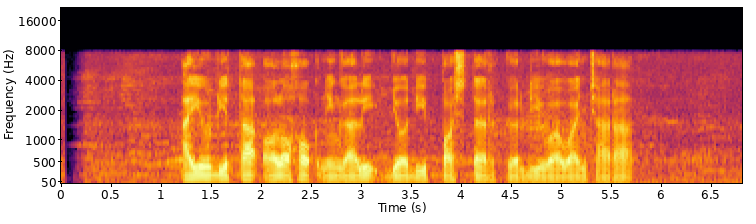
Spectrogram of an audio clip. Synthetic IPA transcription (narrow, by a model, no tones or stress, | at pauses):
ʔajudit̪aʔɔlɔhɔk̚niŋɡalid͡ʒɔdipɔst̪ərkɨrdiwawaɲt͡ʃaɾa̰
